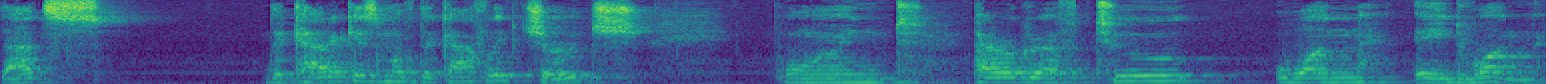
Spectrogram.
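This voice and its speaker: Very slowly and at very even loudness, a man with a Polish accent speaks at a fairly high pitch with ordinary pitch variation, amid audible room echo and noticeable background noise. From Poland, rural village. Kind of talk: lecture. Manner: conversational, with fillers.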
